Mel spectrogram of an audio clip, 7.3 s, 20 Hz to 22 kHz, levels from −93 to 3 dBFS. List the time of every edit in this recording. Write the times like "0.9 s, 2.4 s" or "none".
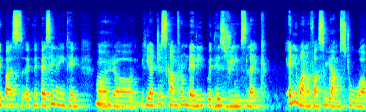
none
